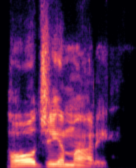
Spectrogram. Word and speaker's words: Giamatti: Paul Giamatti.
